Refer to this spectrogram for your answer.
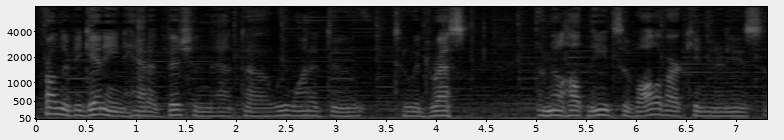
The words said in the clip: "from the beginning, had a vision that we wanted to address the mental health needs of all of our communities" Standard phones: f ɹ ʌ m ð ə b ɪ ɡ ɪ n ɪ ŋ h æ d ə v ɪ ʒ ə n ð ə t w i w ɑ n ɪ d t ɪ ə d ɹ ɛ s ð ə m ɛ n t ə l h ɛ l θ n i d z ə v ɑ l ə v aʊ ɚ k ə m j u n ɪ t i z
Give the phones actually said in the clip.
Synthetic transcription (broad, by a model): f ɹ ʌ m ð ə b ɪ ɡ ɪ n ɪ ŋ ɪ d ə b ɪ ʃ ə n ð ə t w i w ɑ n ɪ d t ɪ ə d ɹ ɛ s ð ə m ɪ t l h ɛ l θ n i d z ə v ɑ l ə v aʊ ɚ k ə m j u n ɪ t i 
